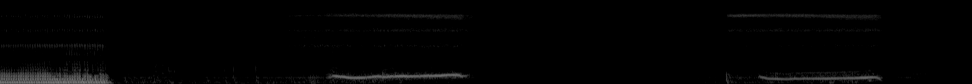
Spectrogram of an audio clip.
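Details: Loud rasping snores on in-breaths, about two per ten seconds, with faint whistling tone and quiet breathing between, from a sleeping male French bulldog; snoring.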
